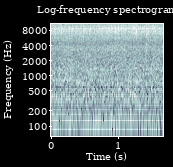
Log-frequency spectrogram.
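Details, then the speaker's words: Hitachi Yutaki S 14 kW heat pump outdoor unit (RAS-5WHVNP), compressor running at 82 Hz, 18% short of 100 Hz. Steady, even rushing roar with a low hum and no knocks or rattles. Normal operation. "Posłuchajcie jak to wygląda w sprężarkach tej chwili działa częstotliwością 82 herców"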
